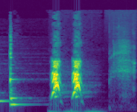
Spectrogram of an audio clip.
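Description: Short musical sting: a plucked note rings out, then a dog barks twice in quick succession, the barks louder than the note.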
